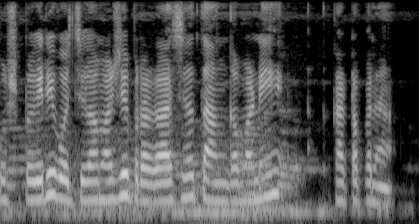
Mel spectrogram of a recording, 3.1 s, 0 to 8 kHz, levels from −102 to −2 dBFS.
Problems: low volume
